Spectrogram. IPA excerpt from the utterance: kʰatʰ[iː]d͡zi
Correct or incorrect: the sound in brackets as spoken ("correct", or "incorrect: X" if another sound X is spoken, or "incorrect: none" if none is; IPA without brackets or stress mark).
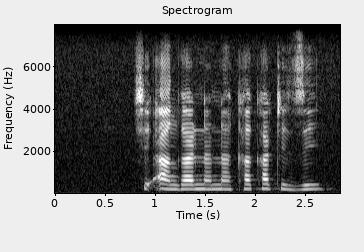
incorrect: i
